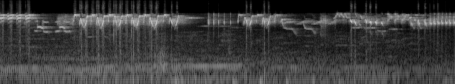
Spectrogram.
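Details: Nearly continuous high song of a blue flycatcher (tledekan): dense fast trills, chattering notes and descending whistled slides, with barely any pause.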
